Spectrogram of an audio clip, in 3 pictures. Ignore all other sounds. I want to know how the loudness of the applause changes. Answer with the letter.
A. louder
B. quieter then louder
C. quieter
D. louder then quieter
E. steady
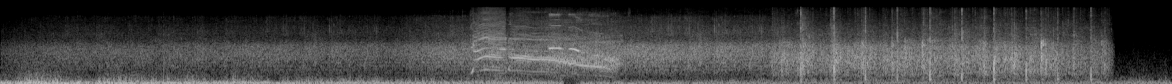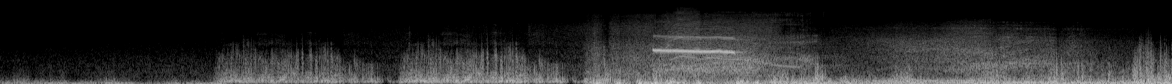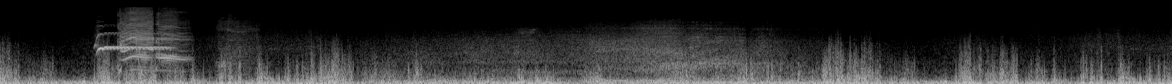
A.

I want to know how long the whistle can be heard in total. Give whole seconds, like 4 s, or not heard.
3 s.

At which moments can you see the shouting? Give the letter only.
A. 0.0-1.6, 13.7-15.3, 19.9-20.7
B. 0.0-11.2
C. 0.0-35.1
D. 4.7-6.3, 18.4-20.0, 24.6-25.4
D.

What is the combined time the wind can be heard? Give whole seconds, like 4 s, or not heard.
35 s.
